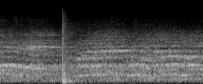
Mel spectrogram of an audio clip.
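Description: Many voices singing together in long held notes, with one sharp knock about half a second in.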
